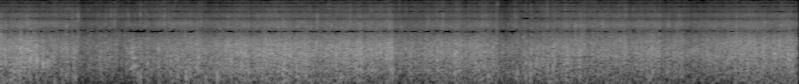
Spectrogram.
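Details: Steady rain patters on a hard surface throughout, with no animal sound heard.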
